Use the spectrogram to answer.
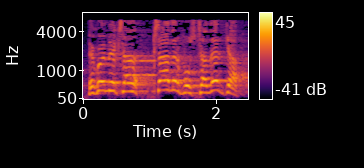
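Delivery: flustered cousin pleading to stay; indignant cousin. Acted. Cousin protests being thrown out.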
